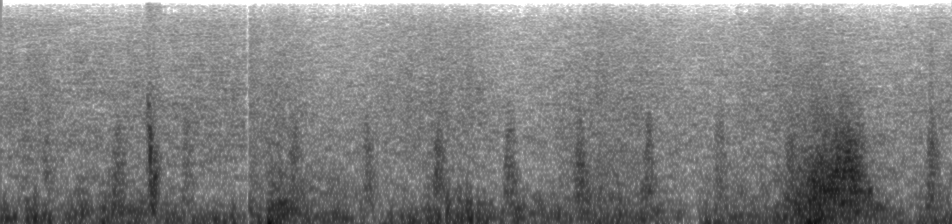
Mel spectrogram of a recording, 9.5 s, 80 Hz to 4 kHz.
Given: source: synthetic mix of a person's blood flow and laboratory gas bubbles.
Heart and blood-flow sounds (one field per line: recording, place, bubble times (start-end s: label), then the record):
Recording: Doppler ultrasound of blood flow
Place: subclavian vein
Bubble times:
1.46-1.61 s: bubbles
From the record:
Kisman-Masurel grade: 121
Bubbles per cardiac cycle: 1 to 2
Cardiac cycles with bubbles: 10 to 50%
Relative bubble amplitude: barely perceptible (0.100 to 0.250)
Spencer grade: 2 (many but less than half of the cardiac periods contain bubble signals, singularly or in groups)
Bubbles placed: anywhere in the cardiac cycle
